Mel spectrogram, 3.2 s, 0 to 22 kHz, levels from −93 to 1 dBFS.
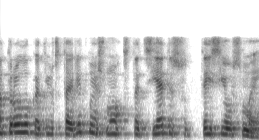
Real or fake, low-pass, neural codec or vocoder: real; 7.2 kHz; none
